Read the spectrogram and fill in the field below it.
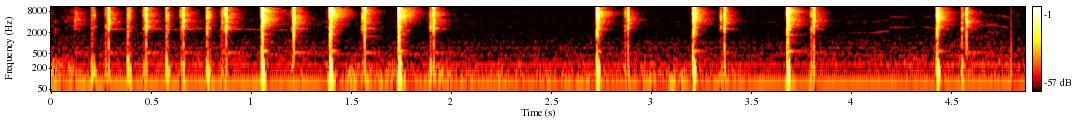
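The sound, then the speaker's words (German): A mechanical keyboard switch clacks sharply over and over: a quick burst of about a dozen presses, a short pause, then several more spaced-out clicks. No one speaks. “Das Einzige, was man machen kann, ist vielleicht das Spring Lubing. Ich werde mal schauen, ob ich das ob man das hier hört?”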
